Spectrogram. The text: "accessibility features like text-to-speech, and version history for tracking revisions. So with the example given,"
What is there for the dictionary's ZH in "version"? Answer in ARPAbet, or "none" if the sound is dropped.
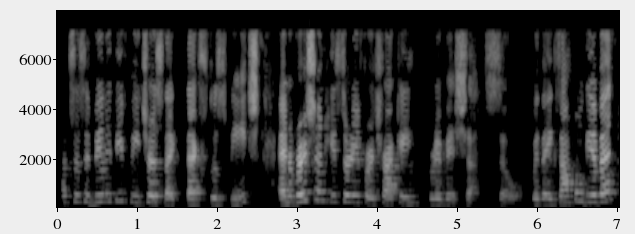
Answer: SH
